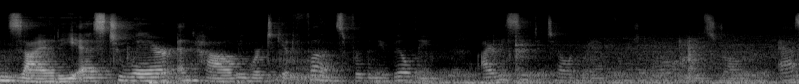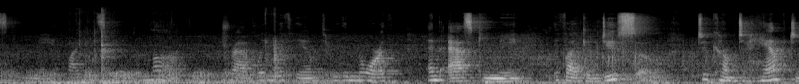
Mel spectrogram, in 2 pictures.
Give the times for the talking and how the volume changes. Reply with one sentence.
You can hear the talking from 0.0 to 15.9 s, getting quieter then louder.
